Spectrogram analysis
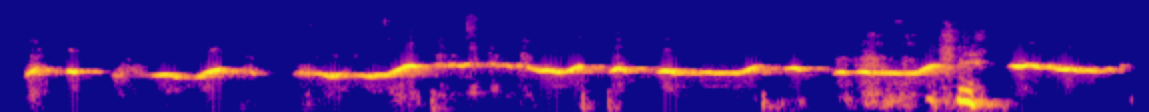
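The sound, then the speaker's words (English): A person whistles a simple tune alone, a clear high melody of many connected notes gliding gently up and down in short phrases, with brief pauses between them. “I mean, I could whistle a little bit. I could do some whistling.”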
